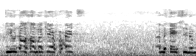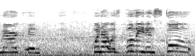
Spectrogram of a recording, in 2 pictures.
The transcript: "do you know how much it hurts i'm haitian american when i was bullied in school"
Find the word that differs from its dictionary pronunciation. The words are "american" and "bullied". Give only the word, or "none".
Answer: none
